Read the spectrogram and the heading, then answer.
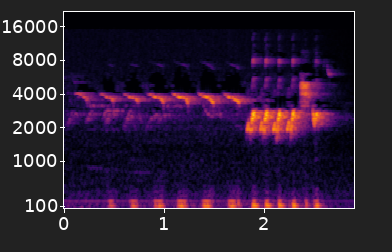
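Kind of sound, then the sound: bird, nightingale singing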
